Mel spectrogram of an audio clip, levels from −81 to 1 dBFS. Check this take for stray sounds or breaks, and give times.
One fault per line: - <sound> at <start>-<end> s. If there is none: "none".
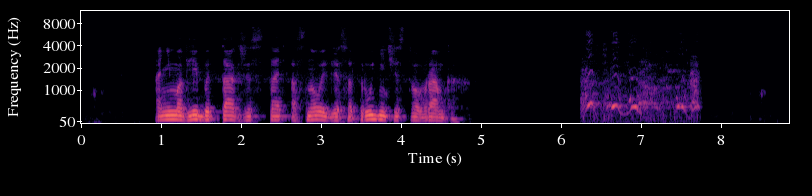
- bark at 6.2-7.8 s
